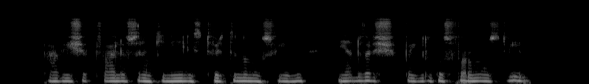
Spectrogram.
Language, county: Lithuanian, Marijampolė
